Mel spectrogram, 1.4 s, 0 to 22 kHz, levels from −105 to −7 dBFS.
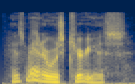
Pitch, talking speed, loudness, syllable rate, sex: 135 Hz, 175 wpm, -16 LUFS, 5.4 syllables/s, male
